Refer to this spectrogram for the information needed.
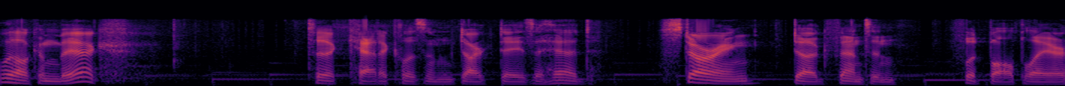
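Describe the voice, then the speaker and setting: A man at a fairly low pitch and very slow pace, with long, frequent pauses and music in the background. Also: ordinary pitch variation. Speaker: gaming commentator. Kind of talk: let's play commentary. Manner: stutters, mixes up words.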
